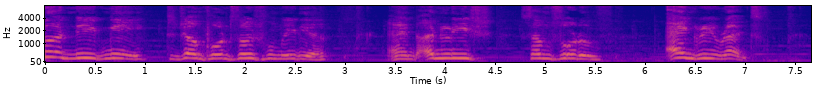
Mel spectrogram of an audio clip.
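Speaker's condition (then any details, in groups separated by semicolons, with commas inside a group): Quadriplegic cerebral palsy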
